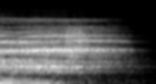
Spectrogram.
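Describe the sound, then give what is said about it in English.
One long, deep breath during a breathing exercise, heard as a loud, airy exhale through the mouth that slowly fades to quiet over about two seconds. “So just big inhale through your nose. Big exhale through your mouth.”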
